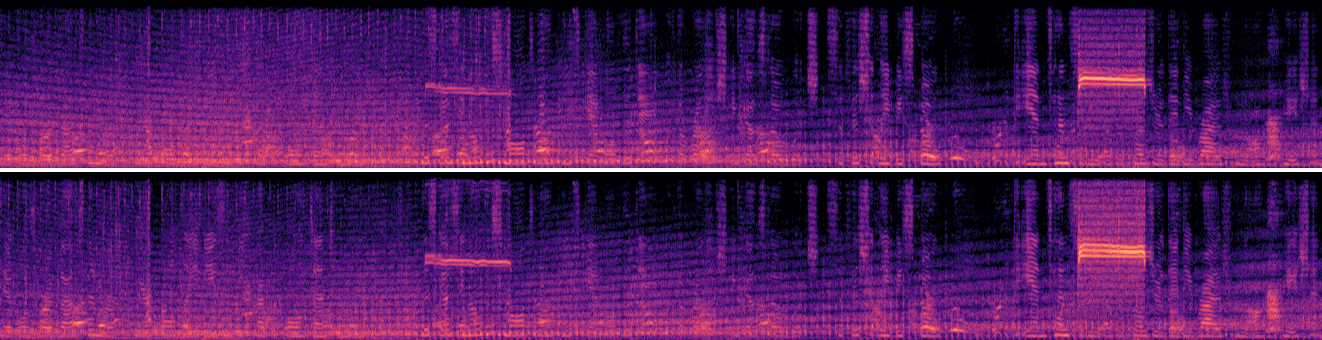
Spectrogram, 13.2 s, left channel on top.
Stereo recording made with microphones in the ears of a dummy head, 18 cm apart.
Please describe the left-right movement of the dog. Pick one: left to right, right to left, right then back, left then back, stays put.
left then back.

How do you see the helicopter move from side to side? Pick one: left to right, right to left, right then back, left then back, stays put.
left to right.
